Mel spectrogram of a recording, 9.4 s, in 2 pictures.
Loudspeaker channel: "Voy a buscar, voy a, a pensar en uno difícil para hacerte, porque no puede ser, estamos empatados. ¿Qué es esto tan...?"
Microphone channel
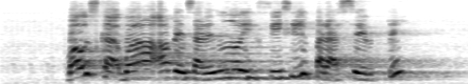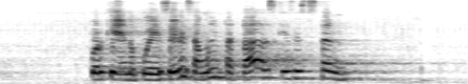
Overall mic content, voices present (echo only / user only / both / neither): echo only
